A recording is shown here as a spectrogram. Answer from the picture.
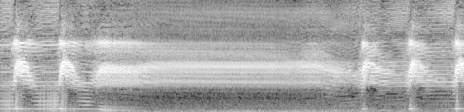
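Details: Cicada clinging to a window screen in a city, calling in the early morning before sunrise like an alarm clock: a loud, high, continuous buzzing drone, broken by pulsing bursts at the start and end.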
